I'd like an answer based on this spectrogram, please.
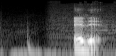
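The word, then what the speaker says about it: innit: If you pronounce the T, you're doing it wrong. It's init. But it's not inni or inni without the T. You have to pronounce the T without pronouncing the T. It's init.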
